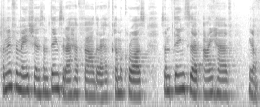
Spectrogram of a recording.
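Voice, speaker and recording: A woman's voice: mid-range voice, moderate pace, a little mellow, a little hiss or hum. A middle-aged woman from Cuba who is a Santeria priestess, talking in a casual, rambling way on her vlog and often restarting her phrases. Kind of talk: casual spiritual vlog talk.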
